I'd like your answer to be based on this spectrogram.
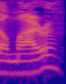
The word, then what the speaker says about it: Elmira: That would be pronounced Elmira.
